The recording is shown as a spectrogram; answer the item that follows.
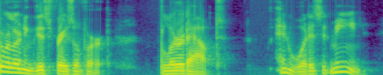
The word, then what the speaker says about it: blurt out: because it's a secret let's look at pronunciation when you say blurred out the T and blurt is a fast D blurred out blurred out the T and out is a stop T because the next sound is a consonant blurred out that the th and that is a consonant so the T and out is pronounced as a stop T blurred out that link the sounds blurred out that Emily's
